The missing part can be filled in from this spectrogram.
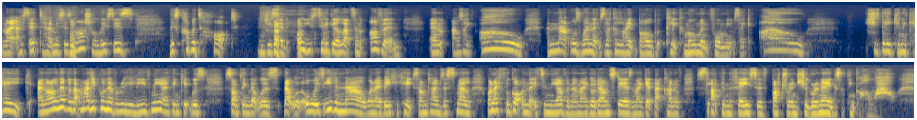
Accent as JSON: {"language": "English", "region": "England", "country": "United Kingdom", "tie": "born or raised there", "said": "As a young woman growing up in England from a Bangladeshi home, first generation British, I think it was really hard to kind of really understand who I was."}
